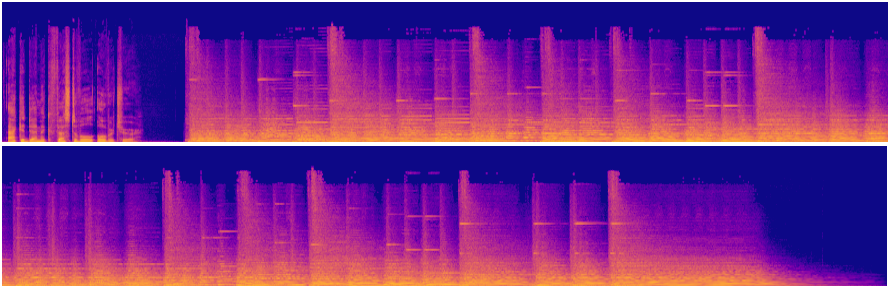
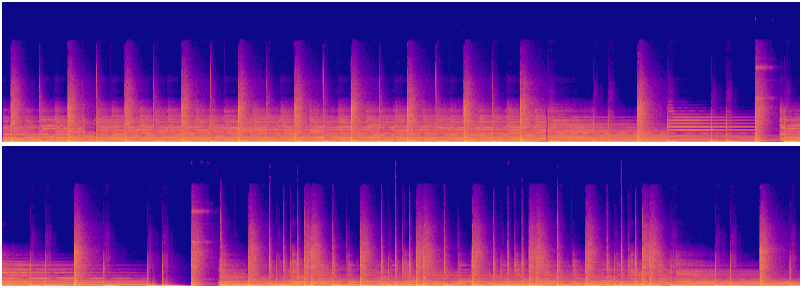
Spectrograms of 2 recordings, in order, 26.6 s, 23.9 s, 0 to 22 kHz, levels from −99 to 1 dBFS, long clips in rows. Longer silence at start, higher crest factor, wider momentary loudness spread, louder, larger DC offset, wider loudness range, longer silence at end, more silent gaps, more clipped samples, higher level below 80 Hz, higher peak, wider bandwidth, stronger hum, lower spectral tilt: about the same, 0.1 s vs 0 s; about the same, 18 dB vs 18 dB; about the same, 4 LU vs 4 LU; about the same, -21 LUFS vs -19 LUFS; neither; about the same, 4 LU vs 3 LU; first, 1.3 s vs 0 s; neither; neither; second, -34 dBFS vs -22 dBFS; second, -4 dBFS vs 0 dBFS; first, 18 kHz vs 11.5 kHz; neither; about the same, -5.5 dB/octave vs -6.5 dB/octave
